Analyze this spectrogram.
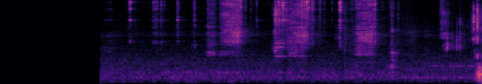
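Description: A peeler scrapes the skin off a potato in short, rasping strokes.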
